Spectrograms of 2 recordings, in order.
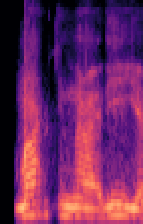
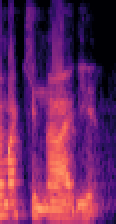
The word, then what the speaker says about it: maquinaria: um dia as bem maquinaria não é maquinária maquinaria não é maquinário é maquinaria tudo que tem tropo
